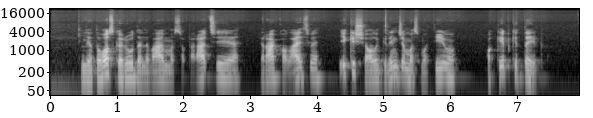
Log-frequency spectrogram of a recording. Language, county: Lithuanian, Utena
